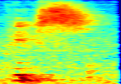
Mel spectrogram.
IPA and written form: piːs (piece)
